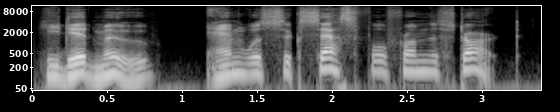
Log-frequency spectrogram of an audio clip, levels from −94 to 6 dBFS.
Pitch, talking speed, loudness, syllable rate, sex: 130 Hz, 160 wpm, -20 LUFS, 4.1 syllables/s, male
